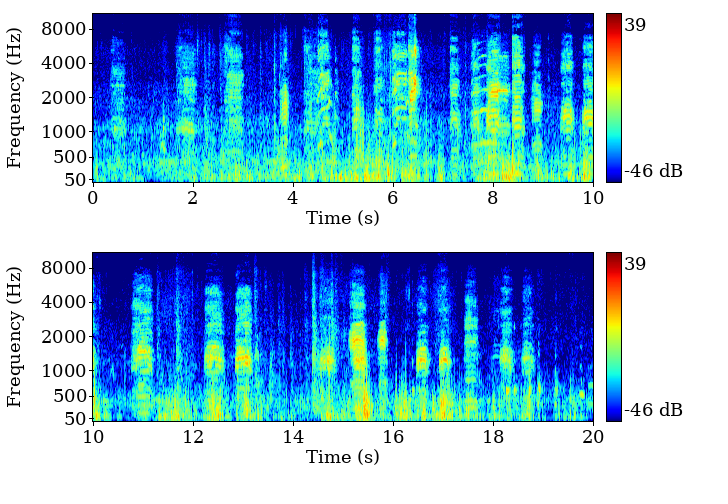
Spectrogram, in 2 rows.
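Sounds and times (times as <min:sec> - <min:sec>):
geese honking: 0:00.3 - 0:11.2, 0:12.2 - 0:13.3, 0:14.4 - 0:19.0.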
